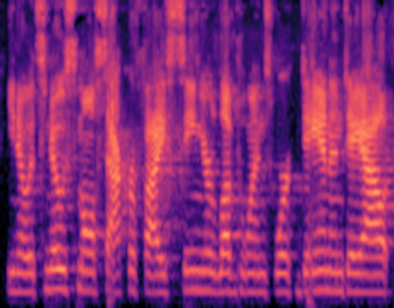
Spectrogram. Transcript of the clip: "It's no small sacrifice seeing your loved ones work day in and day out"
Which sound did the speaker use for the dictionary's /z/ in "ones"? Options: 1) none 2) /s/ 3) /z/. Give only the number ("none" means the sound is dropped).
3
